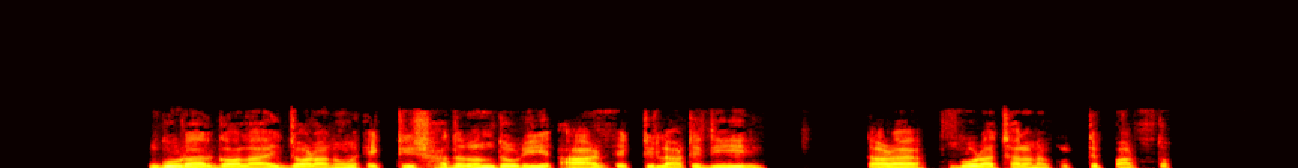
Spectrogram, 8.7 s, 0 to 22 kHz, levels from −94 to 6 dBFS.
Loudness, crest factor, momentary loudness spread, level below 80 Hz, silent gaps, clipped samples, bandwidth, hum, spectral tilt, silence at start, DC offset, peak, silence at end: -21 LUFS; 18 dB; 11 LU; -56 dBFS; 2.56-2.64 s, 5.15-5.33 s, 5.41-5.77 s, 7.21-7.25 s; under 0.1%; 7.8 kHz; none; -7.5 dB/octave; 1 s; under 0.1%; -2 dBFS; 0.9 s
